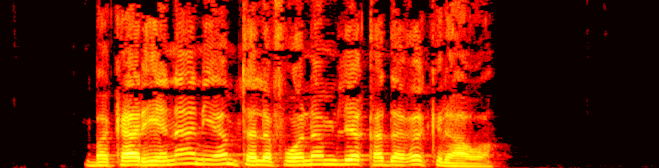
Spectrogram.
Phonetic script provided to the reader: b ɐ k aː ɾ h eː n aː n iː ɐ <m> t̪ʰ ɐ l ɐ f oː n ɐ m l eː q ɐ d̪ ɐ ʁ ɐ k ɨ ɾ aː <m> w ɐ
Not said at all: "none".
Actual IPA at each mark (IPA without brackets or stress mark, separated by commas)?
m, none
